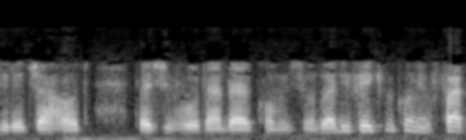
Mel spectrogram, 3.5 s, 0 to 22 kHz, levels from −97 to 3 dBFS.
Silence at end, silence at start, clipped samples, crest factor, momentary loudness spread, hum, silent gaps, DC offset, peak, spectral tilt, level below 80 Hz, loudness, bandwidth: 0 s; 0 s; under 0.1%; 16 dB; 9 LU; none; none; under 0.1%; 0 dBFS; -5.5 dB/octave; -50 dBFS; -18 LUFS; 3.9 kHz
